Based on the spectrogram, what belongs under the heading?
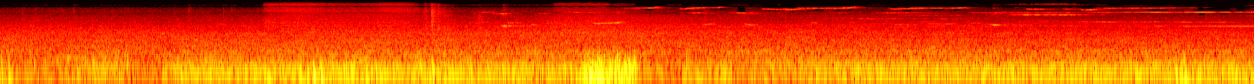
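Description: A train moving through the station over a steady rumble, with thin high-pitched wheel squeals at several pitches from about five seconds in. A short burst of hiss comes about three seconds in, and a low thump about six seconds in.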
